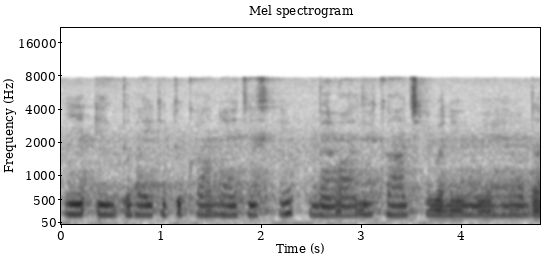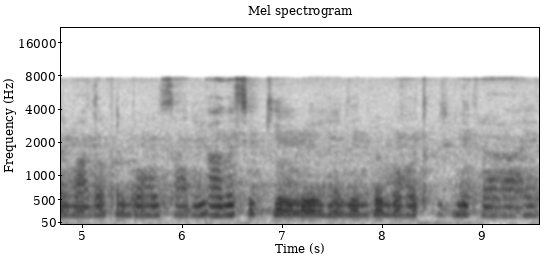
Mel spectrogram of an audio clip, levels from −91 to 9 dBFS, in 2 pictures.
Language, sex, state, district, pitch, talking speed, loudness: Hindi, female, Uttar Pradesh, Jalaun, 190 Hz, 175 wpm, -17 LUFS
